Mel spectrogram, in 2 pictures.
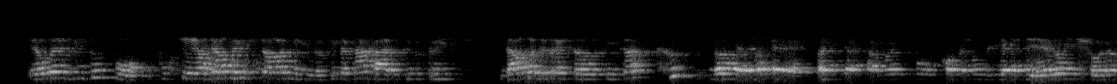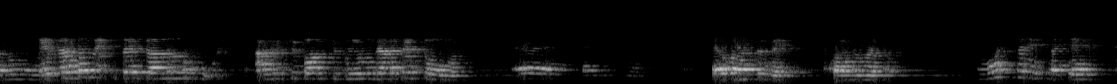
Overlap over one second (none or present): none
